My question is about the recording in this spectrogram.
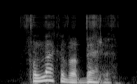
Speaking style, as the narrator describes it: laughed, good-humoredly contemptuous

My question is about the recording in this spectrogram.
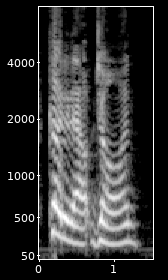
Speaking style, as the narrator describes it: he thundered

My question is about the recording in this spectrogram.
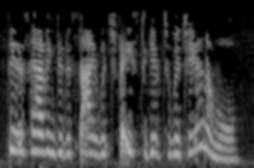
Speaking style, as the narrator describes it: she giggled

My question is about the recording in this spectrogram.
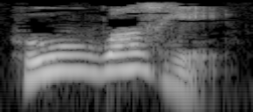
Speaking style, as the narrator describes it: asked Holmes

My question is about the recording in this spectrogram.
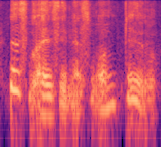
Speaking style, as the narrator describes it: says he merrily

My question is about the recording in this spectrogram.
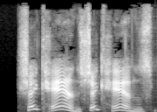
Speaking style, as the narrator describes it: boomed Uncle Aubrey from across the table

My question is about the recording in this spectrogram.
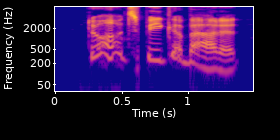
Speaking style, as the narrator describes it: wailed Pinocchio, still trembling with fright

